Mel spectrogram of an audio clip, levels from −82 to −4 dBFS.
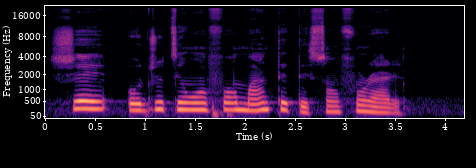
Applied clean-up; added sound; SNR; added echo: none; none; none; none.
